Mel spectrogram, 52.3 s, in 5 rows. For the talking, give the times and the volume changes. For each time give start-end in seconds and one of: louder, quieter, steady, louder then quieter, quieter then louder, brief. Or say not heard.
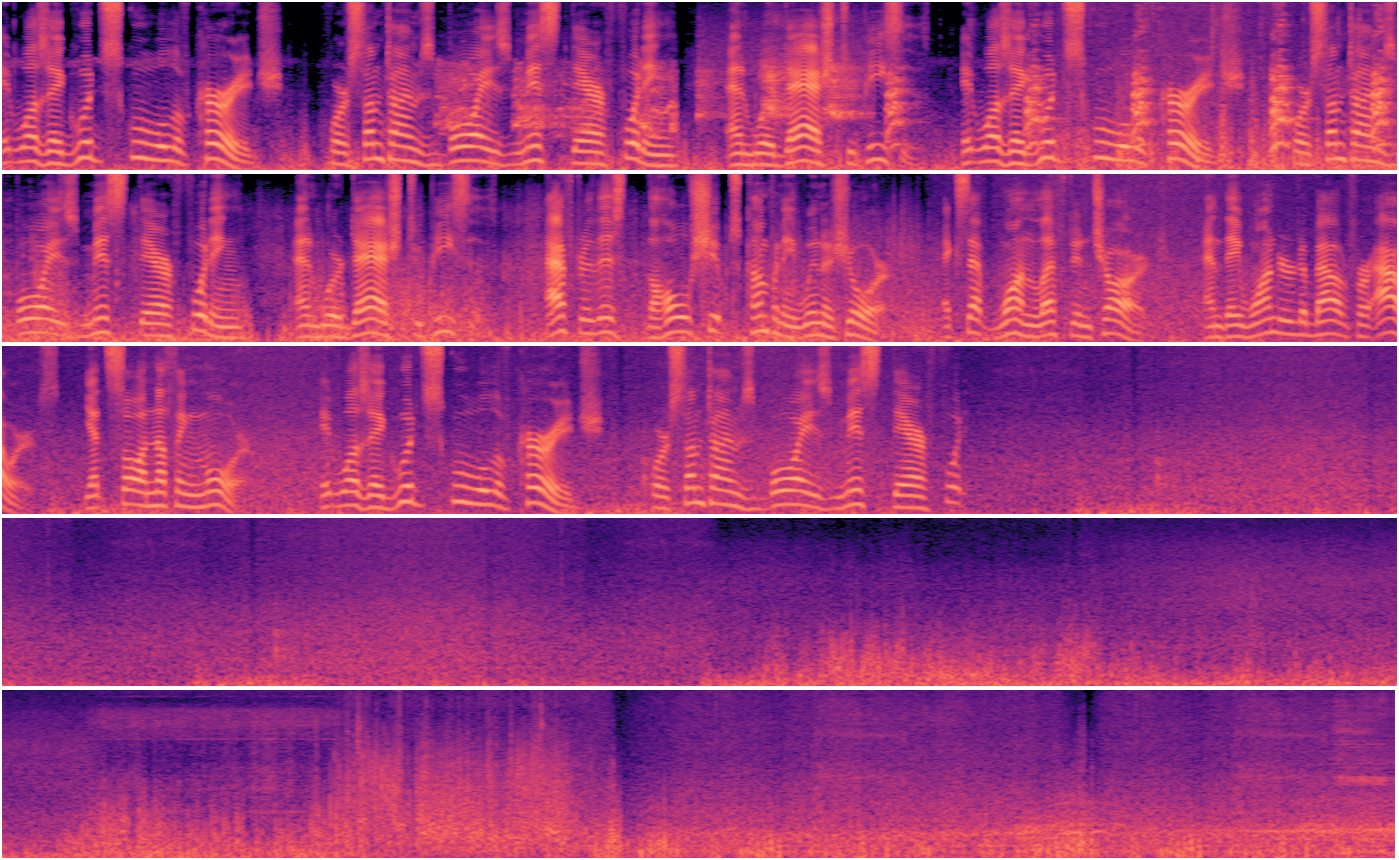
0.0-28.1 steady.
